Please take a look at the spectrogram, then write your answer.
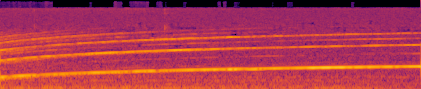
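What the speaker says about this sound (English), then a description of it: "Hey, do you hear that fire alarm?" Fire alarm in the game Life Is Strange, a loud continuous electronic wail that sweeps slowly upward and holds steady, heard alone.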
